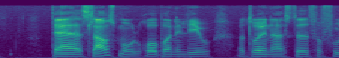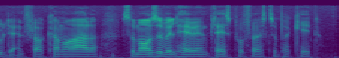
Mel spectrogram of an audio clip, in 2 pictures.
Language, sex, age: Danish, male, 27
